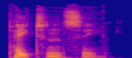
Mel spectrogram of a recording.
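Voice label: "patency", British English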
